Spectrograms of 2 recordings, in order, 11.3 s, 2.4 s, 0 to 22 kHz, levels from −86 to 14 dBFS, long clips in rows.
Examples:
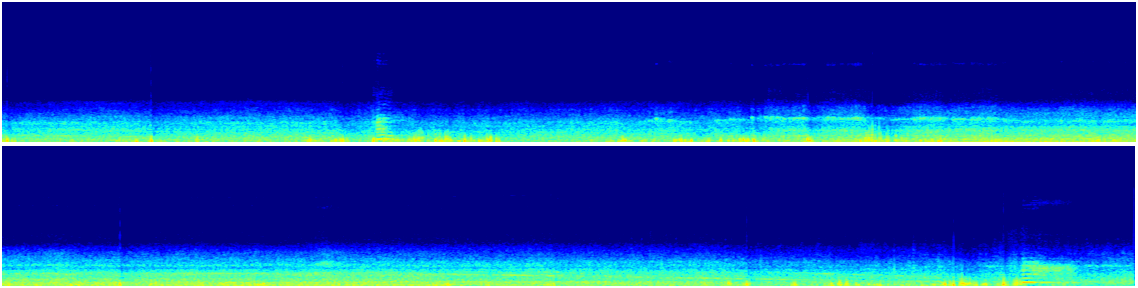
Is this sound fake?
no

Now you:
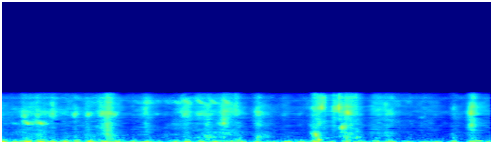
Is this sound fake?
yes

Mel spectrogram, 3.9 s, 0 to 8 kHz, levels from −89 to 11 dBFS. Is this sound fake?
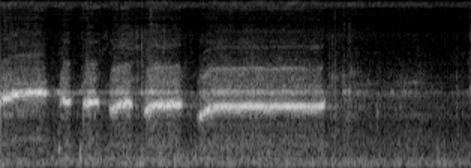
yes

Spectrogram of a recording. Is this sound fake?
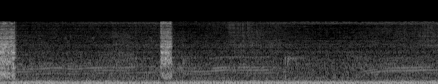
no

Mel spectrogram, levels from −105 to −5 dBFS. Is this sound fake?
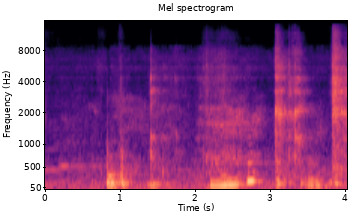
yes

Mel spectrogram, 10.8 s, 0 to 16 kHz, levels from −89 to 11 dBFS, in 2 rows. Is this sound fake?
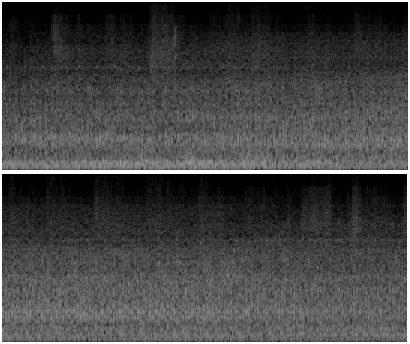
yes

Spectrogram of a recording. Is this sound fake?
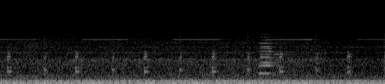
no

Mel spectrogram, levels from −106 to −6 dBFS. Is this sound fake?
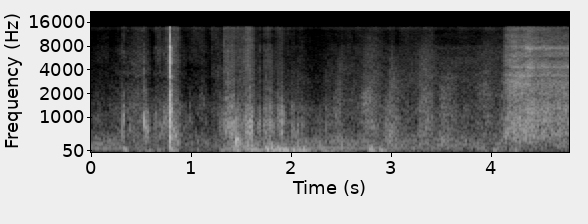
no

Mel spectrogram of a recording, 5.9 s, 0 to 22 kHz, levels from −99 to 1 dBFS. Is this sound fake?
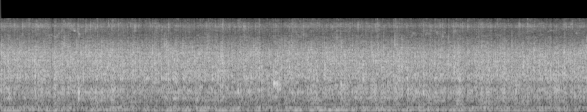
no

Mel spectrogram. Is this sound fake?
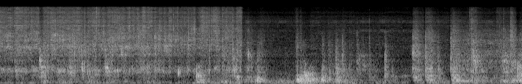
yes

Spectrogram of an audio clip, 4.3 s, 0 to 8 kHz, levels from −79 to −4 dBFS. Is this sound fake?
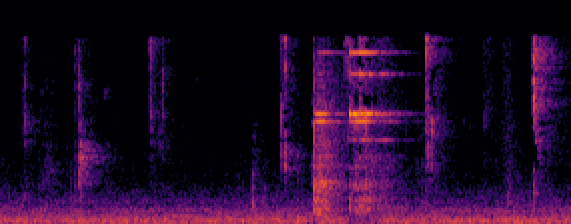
no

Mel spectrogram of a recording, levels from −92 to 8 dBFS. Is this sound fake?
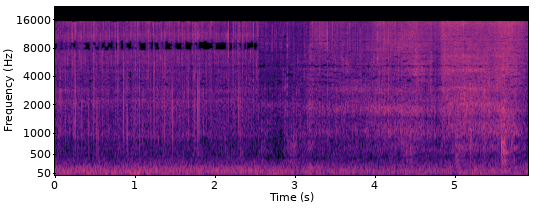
no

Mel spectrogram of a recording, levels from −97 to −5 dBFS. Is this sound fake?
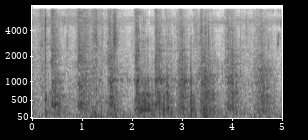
yes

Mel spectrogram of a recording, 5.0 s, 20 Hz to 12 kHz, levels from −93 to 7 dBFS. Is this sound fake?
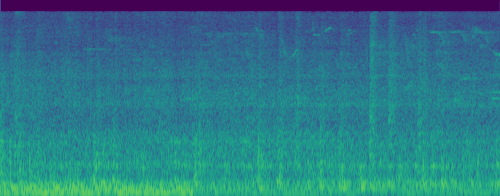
no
